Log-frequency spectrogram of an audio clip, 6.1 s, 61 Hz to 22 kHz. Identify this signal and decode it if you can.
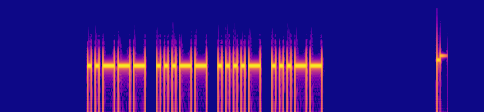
Morse code, heard as a keyed tone, about 25 wpm, 700 Hz. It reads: 2343
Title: Numbers - 4-Digit 25wpm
